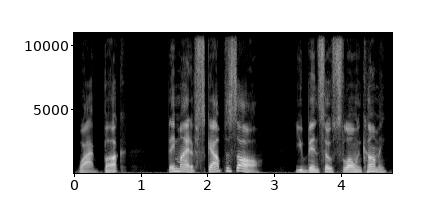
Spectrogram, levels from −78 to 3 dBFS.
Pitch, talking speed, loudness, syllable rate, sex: 140 Hz, 175 wpm, -18 LUFS, 4.6 syllables/s, male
